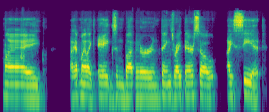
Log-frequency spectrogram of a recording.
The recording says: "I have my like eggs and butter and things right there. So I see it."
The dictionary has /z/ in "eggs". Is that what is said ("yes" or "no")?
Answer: yes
